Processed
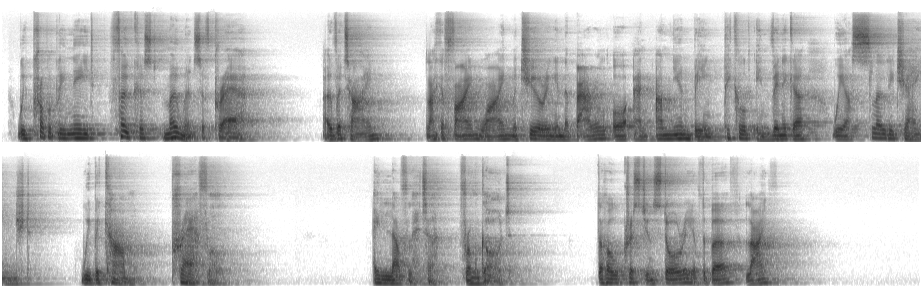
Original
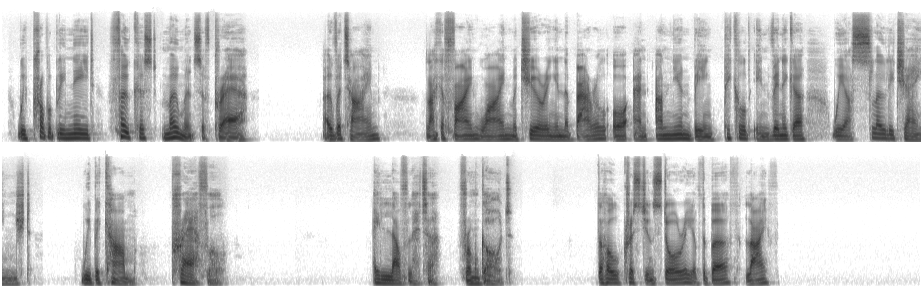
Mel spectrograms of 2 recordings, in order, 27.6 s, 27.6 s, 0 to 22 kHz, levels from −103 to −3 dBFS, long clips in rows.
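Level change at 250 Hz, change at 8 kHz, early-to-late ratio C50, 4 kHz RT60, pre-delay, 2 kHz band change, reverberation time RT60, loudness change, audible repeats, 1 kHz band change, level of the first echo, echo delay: +0.5 dB, -1.0 dB, 11.0 dB, 1.3 s, 5 ms, -1.0 dB, 1.3 s, -0.5 dB, 1, -2.0 dB, -23.0 dB, 0.194 s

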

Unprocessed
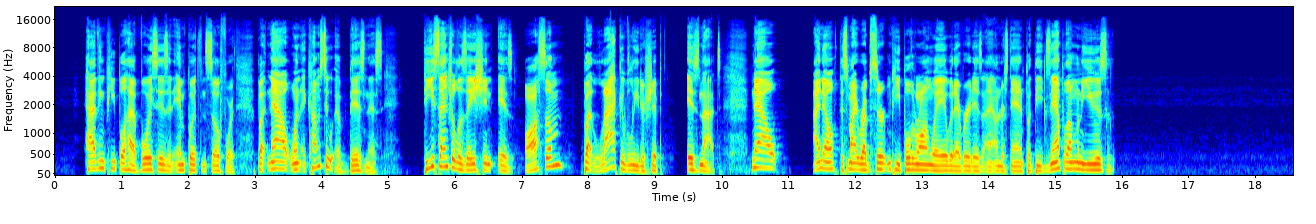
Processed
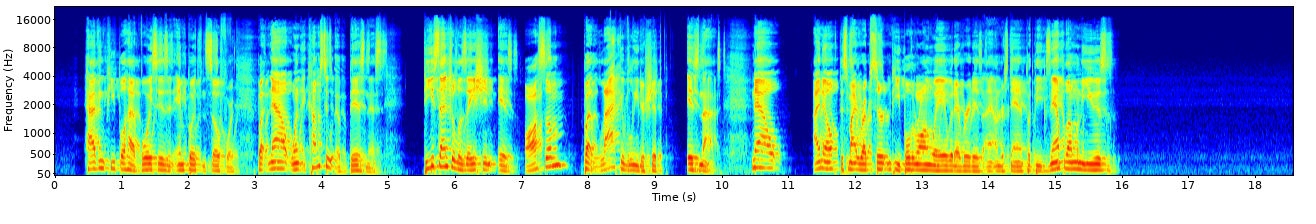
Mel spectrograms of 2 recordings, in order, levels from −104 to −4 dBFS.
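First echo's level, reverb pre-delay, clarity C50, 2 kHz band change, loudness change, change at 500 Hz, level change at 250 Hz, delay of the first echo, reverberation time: -11.5 dB, none, none, +7.0 dB, +6.5 dB, +7.0 dB, +7.0 dB, 83 ms, none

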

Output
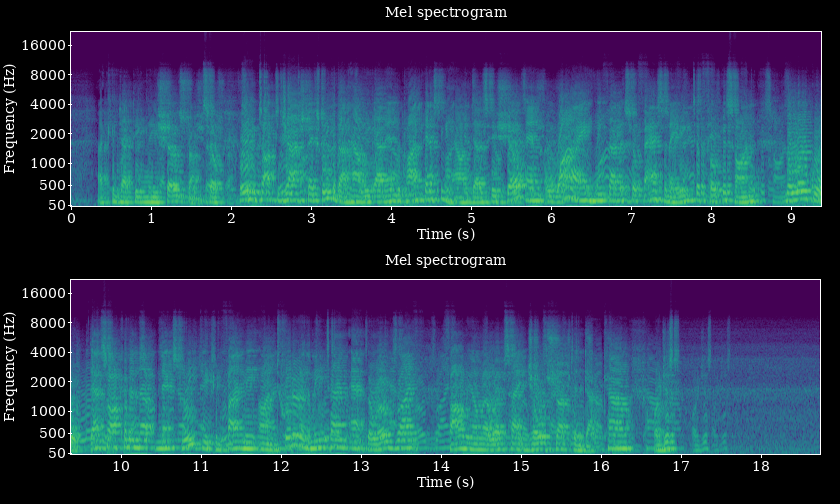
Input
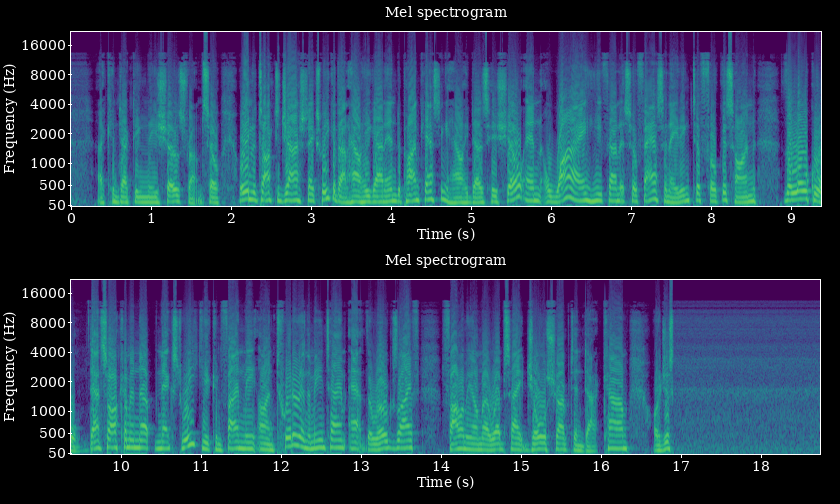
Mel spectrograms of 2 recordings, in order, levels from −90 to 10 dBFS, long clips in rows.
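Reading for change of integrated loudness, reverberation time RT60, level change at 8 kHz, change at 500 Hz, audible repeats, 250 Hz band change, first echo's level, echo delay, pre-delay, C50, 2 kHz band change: -1.0 dB, none, -15.5 dB, -1.0 dB, 3, -0.5 dB, -5.0 dB, 54 ms, none, none, -2.0 dB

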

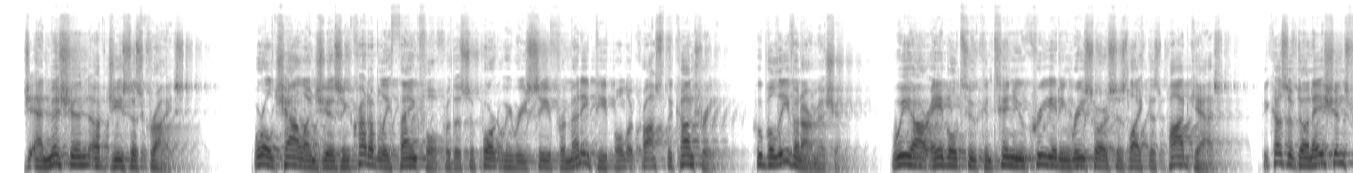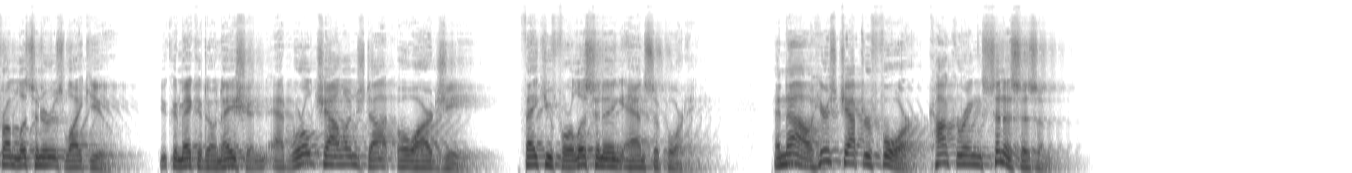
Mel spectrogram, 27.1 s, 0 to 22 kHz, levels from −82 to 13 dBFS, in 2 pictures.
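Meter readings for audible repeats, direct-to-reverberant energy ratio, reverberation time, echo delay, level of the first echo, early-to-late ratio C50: 3, none, none, 95 ms, -14.0 dB, none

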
